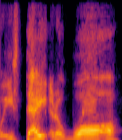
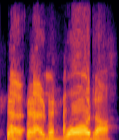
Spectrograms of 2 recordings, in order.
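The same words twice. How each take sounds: First: Data with a crisp t, day-ta, water with a hard t, wɔtə; setting his mate straight on data and water, hard t; Manchester data and water. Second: Mocking his mate's Aussie water, wɔdə; Australian water. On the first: Shown as a demonstration. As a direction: correct data and water the Manchester way, clear t sounds. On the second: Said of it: "'cause you say data".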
